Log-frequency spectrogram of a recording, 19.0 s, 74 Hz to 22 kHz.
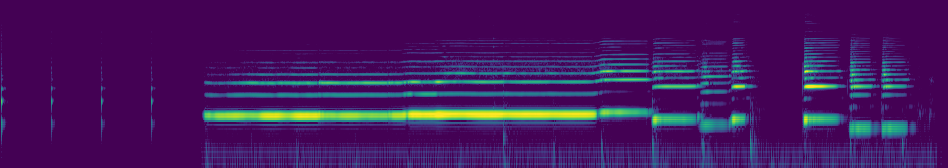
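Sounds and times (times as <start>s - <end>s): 
harmonica licks over a V IV I progression: 4.1s - 18.7s.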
